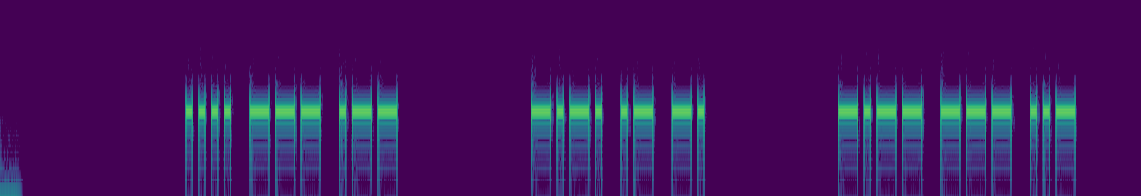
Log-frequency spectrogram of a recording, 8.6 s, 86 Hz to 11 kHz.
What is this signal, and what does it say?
Morse code, heard as a keyed tone, about 25 wpm, 700 Hz. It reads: HOW CAN YOU
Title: 3x Word-Spacing - Sentences from Top 100 Words - 25wpm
